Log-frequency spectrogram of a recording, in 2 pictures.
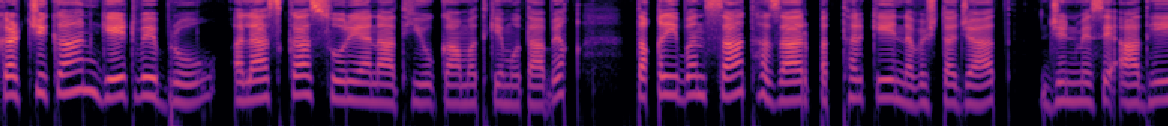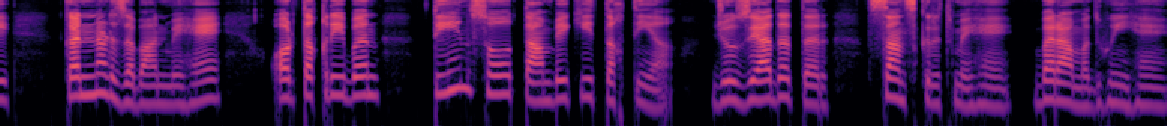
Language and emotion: Urdu, neutral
